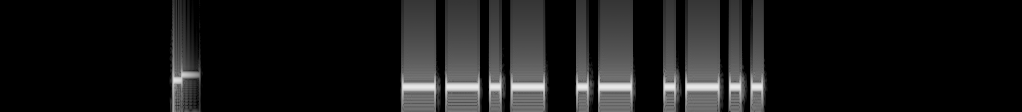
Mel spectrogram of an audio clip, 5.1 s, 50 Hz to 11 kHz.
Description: Morse code, heard as a keyed tone, about 22 wpm, 700 Hz. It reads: QAL
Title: USA Call Sign Postfixes - 3 Letters 22wpm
